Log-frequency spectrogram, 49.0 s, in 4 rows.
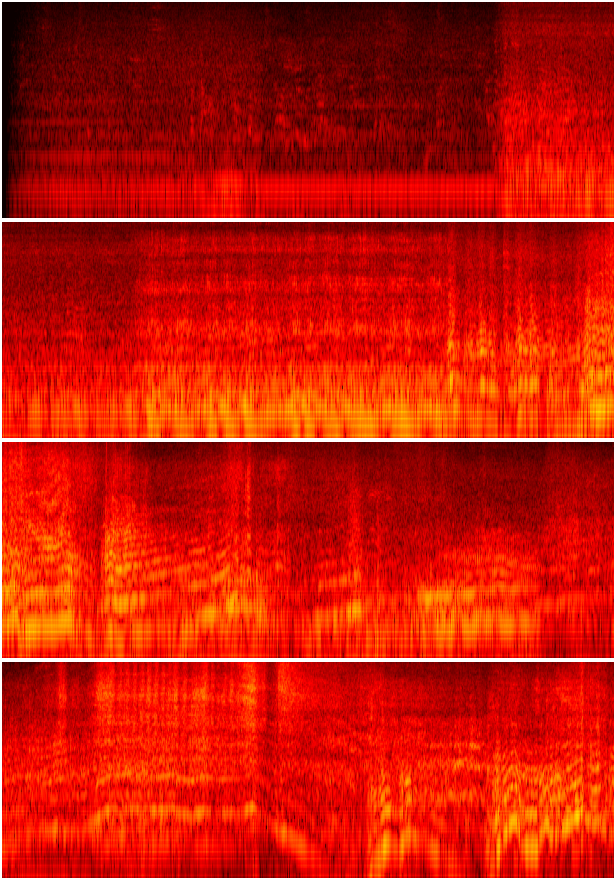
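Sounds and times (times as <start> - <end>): car engine idling: 0.2 - 26.8
car engine revving and pulling away: 0.4 - 48.9.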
